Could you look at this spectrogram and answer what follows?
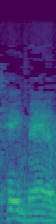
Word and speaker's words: Cayman: Now, if you're down in the island, on the island, it's Cayman. It should be pronounced Cayman Islands, okay? And with Cayman as really the syllable to hit.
